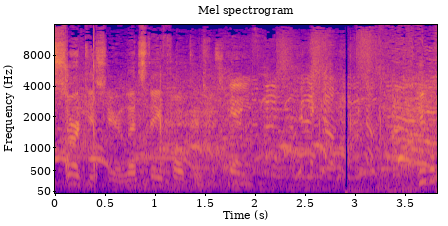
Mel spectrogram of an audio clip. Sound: cheering

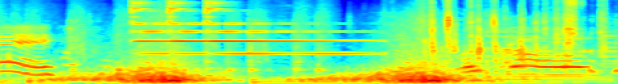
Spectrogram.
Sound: bell ringing

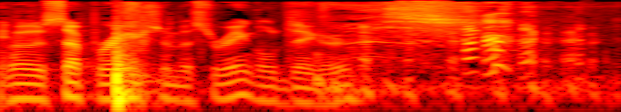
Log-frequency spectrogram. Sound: laughter

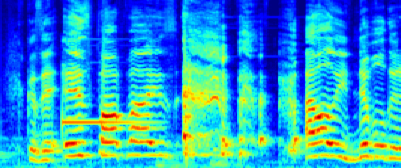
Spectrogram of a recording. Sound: laughs

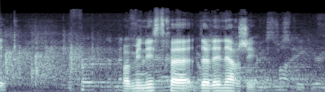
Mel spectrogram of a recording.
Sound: applause

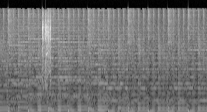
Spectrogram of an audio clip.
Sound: camera clicks

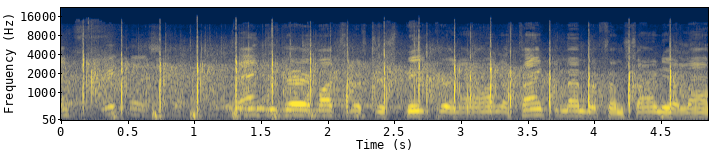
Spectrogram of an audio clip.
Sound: applause

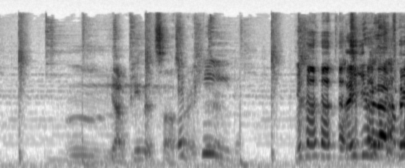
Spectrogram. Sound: laughing

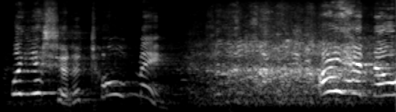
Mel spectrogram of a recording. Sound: laughter

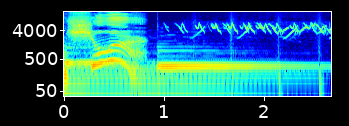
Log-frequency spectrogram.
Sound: birds chirp

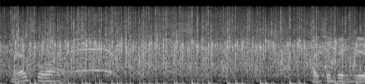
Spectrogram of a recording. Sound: congregation cheers

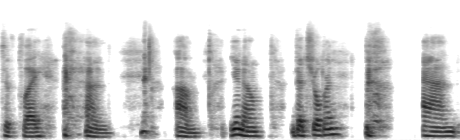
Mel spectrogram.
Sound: laughs

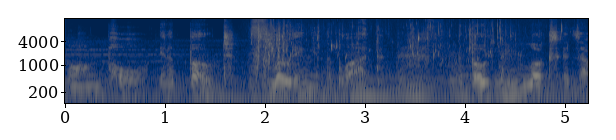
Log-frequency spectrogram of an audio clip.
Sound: water splashing

